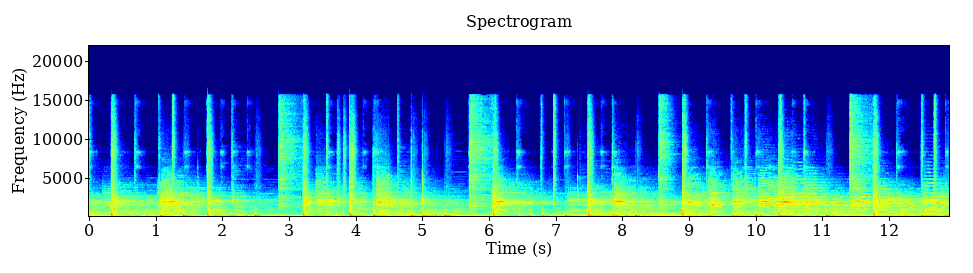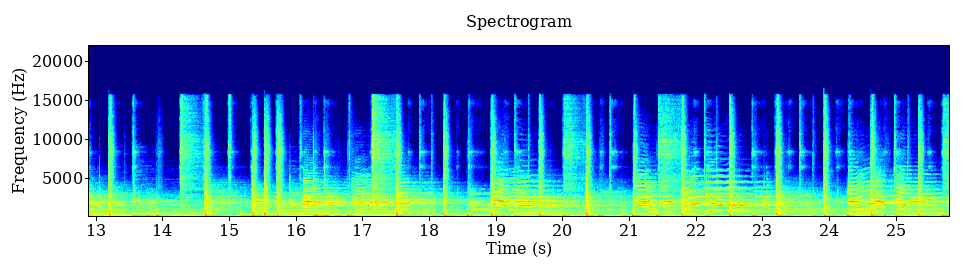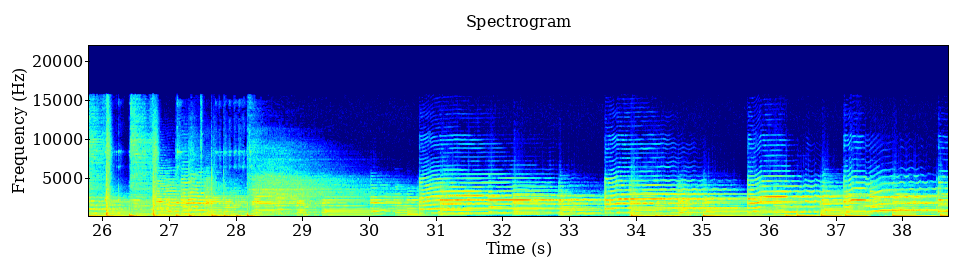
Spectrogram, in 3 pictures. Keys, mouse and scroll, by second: 17.8 alt+click, 19.9 alt+click, 22.2 alt+scroll up 1, 23.4 alt+click, 24.0 alt+click, 25.0 alt+click, 25.7 alt+click, 26.7 alt+click, 27.9 alt+click, 28.4 alt+click, 29.0 alt+click, 33.2 alt+click, 33.6 middle click, 34.2 alt+click, 35.7 alt+click, 38.0 middle click, 38.5 alt+click.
